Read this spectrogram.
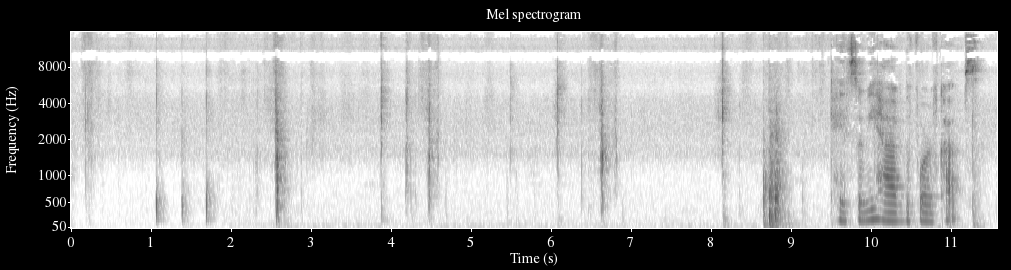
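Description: Cards are laid down and slide softly onto a mat.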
